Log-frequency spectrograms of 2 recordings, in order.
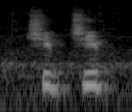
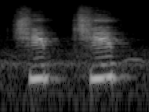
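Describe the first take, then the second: First: High, soft little chirp; bird chirp. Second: Bird chirp. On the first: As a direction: peep like a small bird. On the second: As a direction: chirp it out like a sparrow. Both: Pretend. Imitating chirping birds.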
